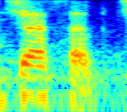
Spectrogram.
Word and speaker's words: Jessup: First name Shed, S-H-E-D. Last name Jessup, J-E-S-S-U-P.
